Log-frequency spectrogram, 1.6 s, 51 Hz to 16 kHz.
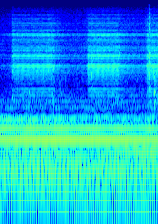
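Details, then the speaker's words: Vintage Teisco Check Mate 10 solid-state guitar amp, revived after a loose transistor lead was found, playing quietly. A steady, loud mains buzz with a sharp high edge sits under everything. Suspected ungrounded power cord, maybe poor input ground. "this thing needs some grounding so what I said I would love to do is I need to remove this power cord and put in a grounded power cord"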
